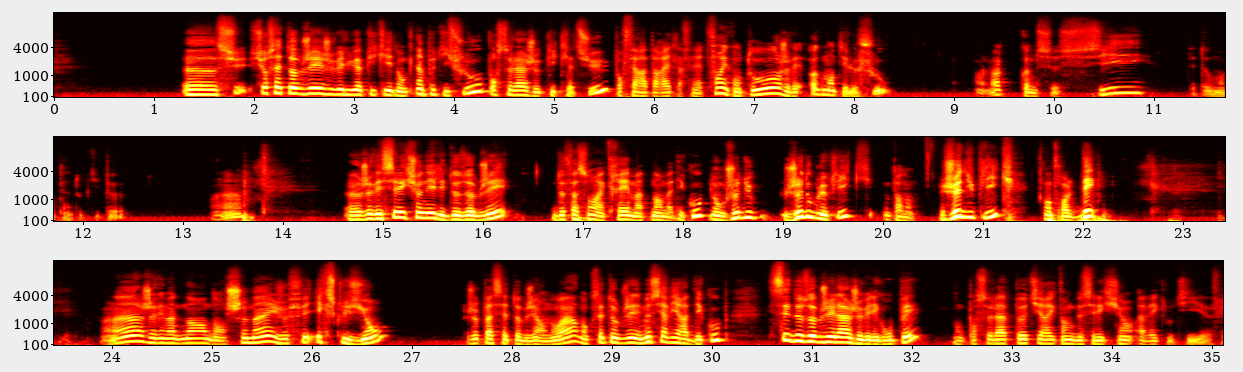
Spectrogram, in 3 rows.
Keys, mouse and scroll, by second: 2.7-3.8 drag, 8.0 click, 11.8-13.5 drag, 14.3 click, 14.7-16.0 drag, 16.0-17.1 middle drag, 17.0 KP_Subtract, 17.7 middle click, 17.9 click, 22.0 ctrl+d, 22.4-23.7 ctrl+drag, 23.7 ctrl+middle click, 25.0 click, 26.0 click, 28.3 click, 29.3 click, 30.0-31.7 drag, 32.9-34.2 drag.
